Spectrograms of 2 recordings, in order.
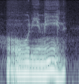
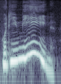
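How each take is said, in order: First: It is said sincerely, with a sigh. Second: It is said in a teasing, mimicking voice.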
